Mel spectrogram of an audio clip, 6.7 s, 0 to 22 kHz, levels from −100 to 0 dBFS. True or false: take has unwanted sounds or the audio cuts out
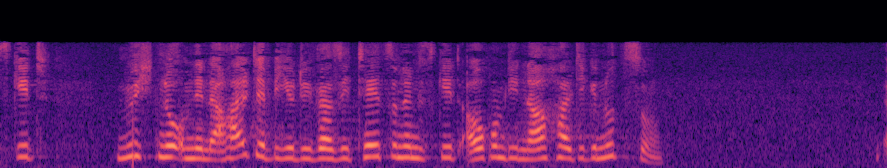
false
